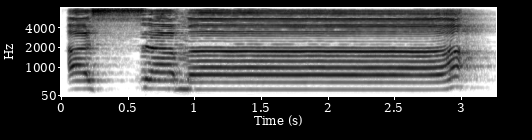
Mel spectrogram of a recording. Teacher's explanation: اگر آپ نے اس حمزہ کی حرکت کو ڈراپ کرنا ہے تو اس کے اوپر آ جائے گی جزم، اور جزم کی صورت میں آپ نے یہاں پہ ایک جھٹکا سا، ایک جگ سی آواز کو اوپر کی طرف لے کر جانا ہے، یعنی کہ یہاں پہ آپ نبر کریں گے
